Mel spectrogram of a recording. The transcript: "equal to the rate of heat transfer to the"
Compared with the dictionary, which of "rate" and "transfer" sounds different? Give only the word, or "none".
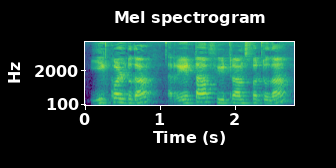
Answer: transfer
